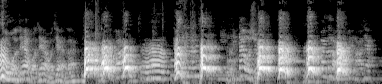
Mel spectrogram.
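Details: Annoyed German Shepherd complaining to its owner, who said it was time to eat without bringing food; a woman speaks first, then sharp harmonic barks and whining grumbles come roughly every half second.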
